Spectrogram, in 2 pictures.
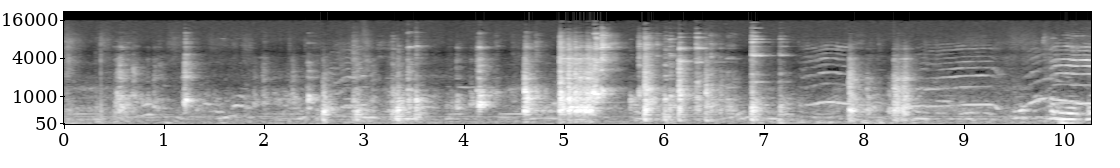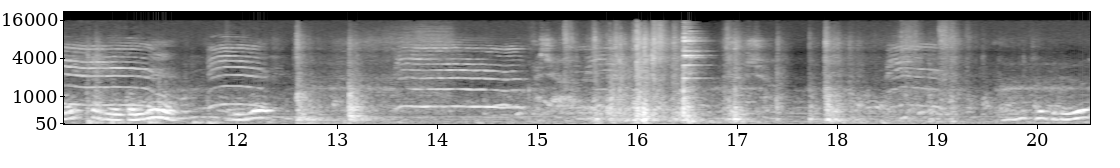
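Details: Domestic cats in a six-cat household as a young adult female mixed-breed cat launches a fierce attack on an older male; drawn-out wavering meows cluster mid-clip amid a woman's talking, laughter and clinking household sounds.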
